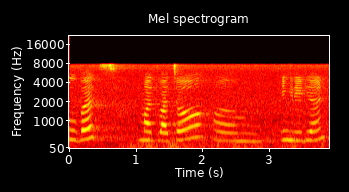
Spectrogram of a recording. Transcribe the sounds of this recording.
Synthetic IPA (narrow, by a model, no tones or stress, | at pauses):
ubət͡s | məɦət̪ʋat͡sɔ | iŋɡɾiɖijəɳʈ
